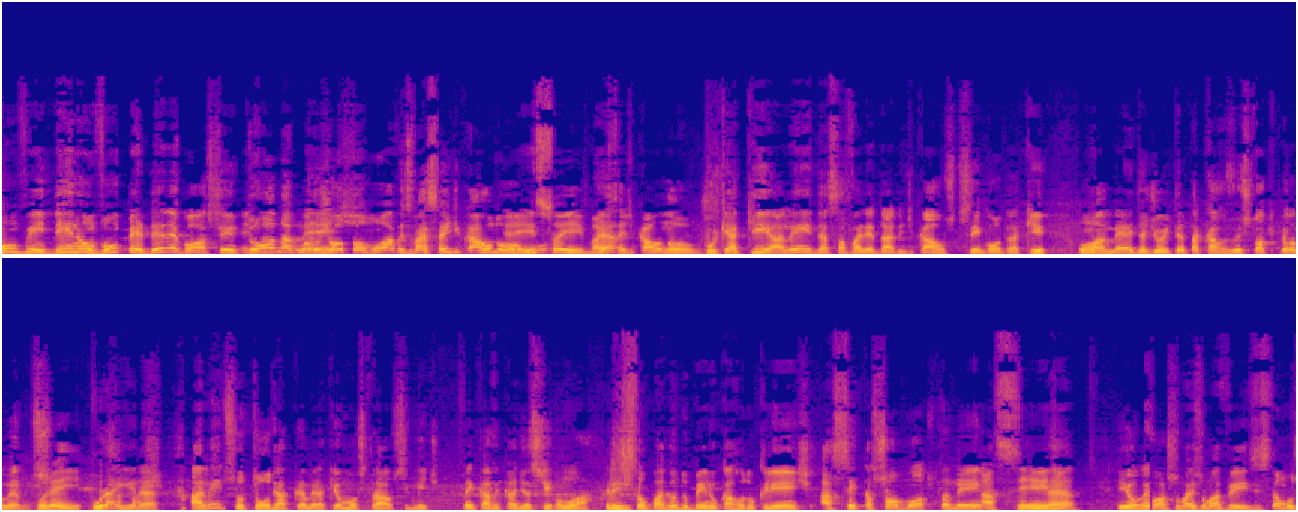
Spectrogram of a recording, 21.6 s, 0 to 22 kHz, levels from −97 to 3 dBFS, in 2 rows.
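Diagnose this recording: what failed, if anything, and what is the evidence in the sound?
The codec stage is dropping compressed frames skipped in the decode path, so parts of the stream never reach playback. At 11.38 to 11.45 s the audio jumps ahead by roughly one frame, around 50 ms. At 13.01 to 13.06 s it leaps about half a second, and at 20.30 to 20.36 s roughly 100 ms. Jumps in steps of about 46 ms point to whole missing or rejected frames.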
